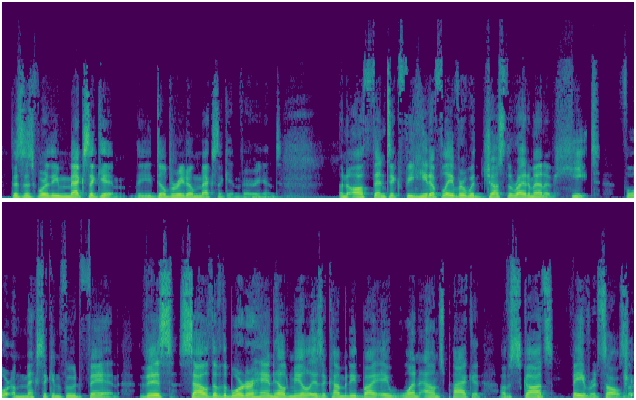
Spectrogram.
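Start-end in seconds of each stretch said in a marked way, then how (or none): 4.1-15.8 put-on commercial advertising announcer voice. Reading product copy aloud in an advertising announcer voice. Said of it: "in your best copy voice".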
